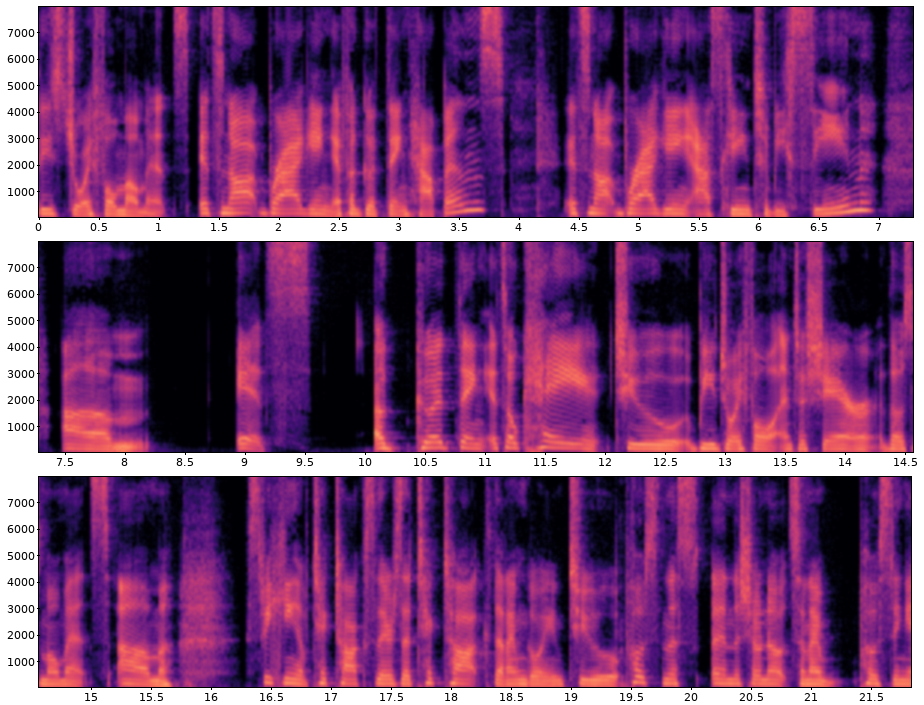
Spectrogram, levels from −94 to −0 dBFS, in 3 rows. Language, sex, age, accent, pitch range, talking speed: English, female, 20-39, American, 155-190 Hz, 150 wpm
